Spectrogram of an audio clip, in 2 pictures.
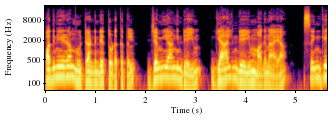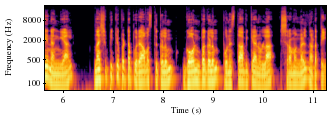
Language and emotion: Malayalam, neutral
